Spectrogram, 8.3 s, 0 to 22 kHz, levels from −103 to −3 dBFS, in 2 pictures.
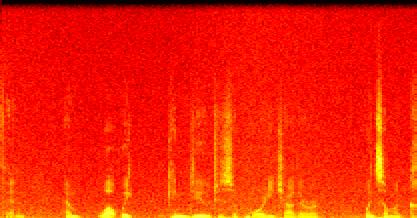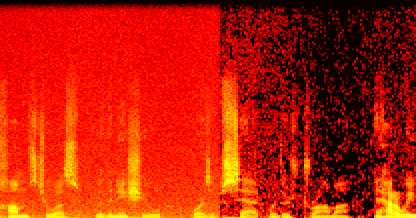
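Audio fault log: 6.34–8.34 s, overdone noise removal: right after "an issue or is", the background drops and breaks up into scattered twinkling specks through to the end. A noise reduction stage is set far too hard here. The room noise sits about 15 dB below the speech, and each frequency band that falls near that noise estimate is pushed down or switched off. The quieter parts of the speech share those bands and are cut away with the noise.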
